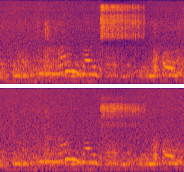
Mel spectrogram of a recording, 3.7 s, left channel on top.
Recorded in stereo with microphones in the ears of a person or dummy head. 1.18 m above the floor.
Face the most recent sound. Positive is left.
turn(degrees=65)  # may be behind; listen again after turning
